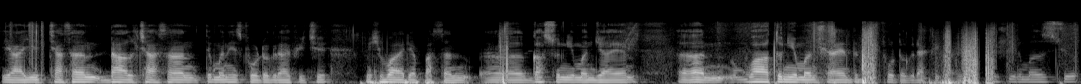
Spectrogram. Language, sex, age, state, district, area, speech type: Kashmiri, male, 30-45, Jammu and Kashmir, Pulwama, urban, spontaneous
